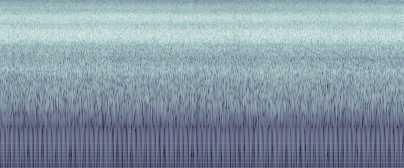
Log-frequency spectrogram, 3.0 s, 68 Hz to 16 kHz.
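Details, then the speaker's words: Simpson MegaShot MS60921 pressure washer spraying with the 40-degree nozzle, no soap: a loud, even engine drone with steady spray hiss, no surging or knocking; normal running under load. "You can hear how loud the unit is. There's when it's spraying. It's got lots of power."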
